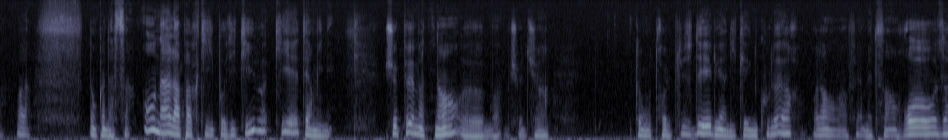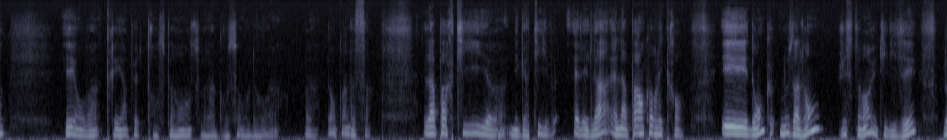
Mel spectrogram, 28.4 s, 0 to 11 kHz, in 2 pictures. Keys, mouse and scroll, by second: 0.5-3.6 drag, 6.1 click, 7.6 click, 9.2 ctrl+d, 10.2 click, 11.5 click, 14.7 click, 16.1-17.4 drag, 18.4 click, 19.0 click, 19.7-20.7 drag, 21.9 click, 22.7 space.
